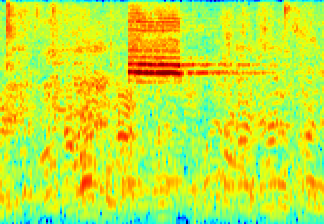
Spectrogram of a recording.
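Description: A referee's whistle blows briefly outdoors.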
